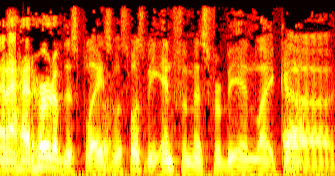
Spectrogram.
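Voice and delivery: ordinary talk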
